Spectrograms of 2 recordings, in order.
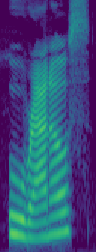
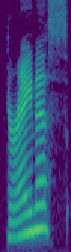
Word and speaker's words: Uranos: I remember that my prof pronounced it Uranos to make it not sound like the planet. Uranus in North America, we like to say that. Uranus works too.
